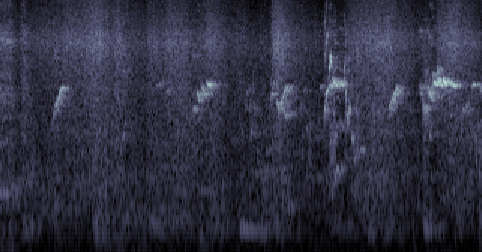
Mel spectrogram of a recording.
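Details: A female budgerigar at the nest for the first time, trying to go in, utters scattered high chirps and upswept whistles, growing louder toward the end, with faint shuffling noises.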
